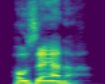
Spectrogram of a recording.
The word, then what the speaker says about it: Hosanna: And those words in verse 25, "Save now," in Hebrew, you could pronounce it Hosanna, which is exactly what the crowd at the triumphal entry cried out.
